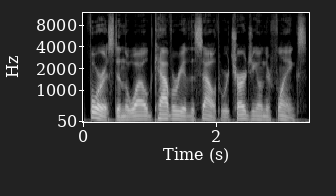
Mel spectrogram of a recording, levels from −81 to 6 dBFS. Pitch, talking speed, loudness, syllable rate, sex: 100 Hz, 230 wpm, -21 LUFS, 5.5 syllables/s, male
